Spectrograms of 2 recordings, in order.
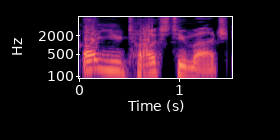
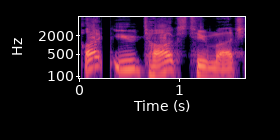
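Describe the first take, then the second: First: Slow whiny mimic; mocking rival fans. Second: Slow, higher whiny mimic; mocking rival fans. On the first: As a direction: drag it out, mocking. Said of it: "blowhorn in our face twenty-four seven of". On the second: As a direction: whine it out like a rival fan. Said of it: "Ohio State fans are all out here talking about".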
